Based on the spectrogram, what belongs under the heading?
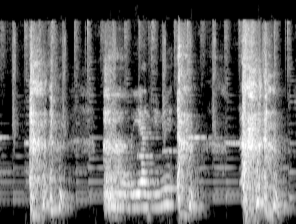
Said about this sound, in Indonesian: sorry ya batuk-batuk teman-teman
